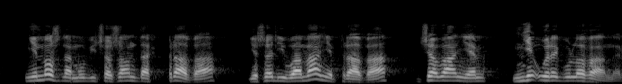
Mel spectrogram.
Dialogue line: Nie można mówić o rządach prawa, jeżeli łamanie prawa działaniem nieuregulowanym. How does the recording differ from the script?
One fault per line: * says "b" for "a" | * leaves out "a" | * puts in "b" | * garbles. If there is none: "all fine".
all fine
